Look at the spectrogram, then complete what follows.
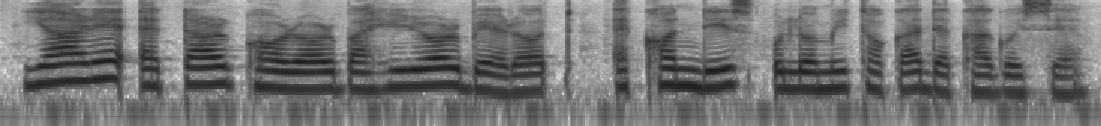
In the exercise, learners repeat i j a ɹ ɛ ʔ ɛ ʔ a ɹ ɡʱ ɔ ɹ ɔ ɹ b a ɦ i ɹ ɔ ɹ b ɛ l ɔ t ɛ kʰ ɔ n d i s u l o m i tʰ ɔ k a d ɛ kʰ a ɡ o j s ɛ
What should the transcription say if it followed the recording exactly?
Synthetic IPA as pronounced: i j a ɹ ɛ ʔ ɛ t a ɹ ɡʱ ɔ ɹ ɔ ɹ b a ɦ i ɹ ɔ ɹ b ɛ ɹ ɔ t ɛ kʰ ɔ n d i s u l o m i tʰ ɔ k a d ɛ kʰ a ɡ o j s ɛ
